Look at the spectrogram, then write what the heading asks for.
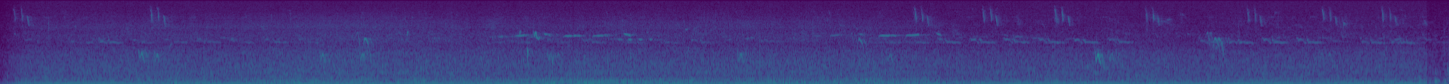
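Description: Outdoor ambience with several small birds chirping and trilling on and off, over a faint steady low hum.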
